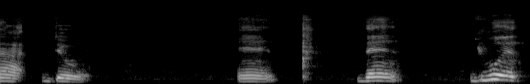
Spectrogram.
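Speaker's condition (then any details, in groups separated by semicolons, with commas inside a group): Multiple sclerosis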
